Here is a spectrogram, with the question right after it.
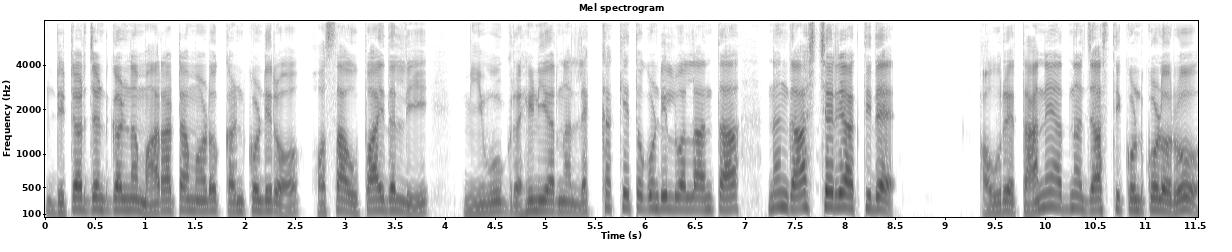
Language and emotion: Kannada, disgusted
